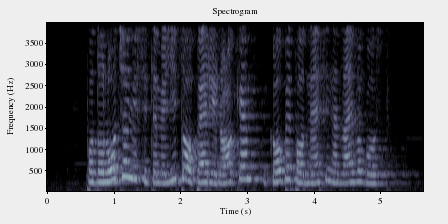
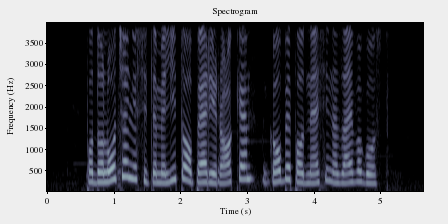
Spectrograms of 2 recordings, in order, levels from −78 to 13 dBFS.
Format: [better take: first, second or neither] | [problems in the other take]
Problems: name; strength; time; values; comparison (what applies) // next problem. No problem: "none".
second | room echo; dies away in 0.6 s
